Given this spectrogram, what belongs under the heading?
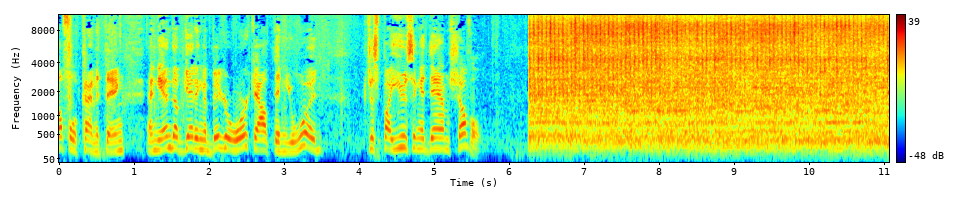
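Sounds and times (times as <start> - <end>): snowblower engine running: 6.3 - 11.0.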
